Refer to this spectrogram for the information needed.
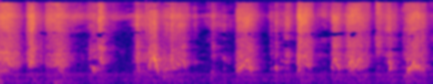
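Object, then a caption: Nylon or canvas crossbody bag. Fingertips rub and scratch across the front panel of a small, flat black nylon/canvas crossbody bag with tan trim and zippers lying on a bed. Around ten quiet, dry, scratchy bursts follow one another, bright and hissy with no low end, each dying away almost instantly.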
